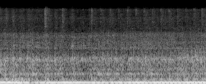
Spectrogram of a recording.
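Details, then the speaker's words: 2007 Yamaha Rhino 660, single-cylinder, after repair of rough cold idle and high warm idle: fires right up and idles with low steady thump, no stumbling or surging; choke pulled and returned goes back to normal. "Oh, fires right up like that. That's pretty awesome."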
